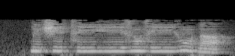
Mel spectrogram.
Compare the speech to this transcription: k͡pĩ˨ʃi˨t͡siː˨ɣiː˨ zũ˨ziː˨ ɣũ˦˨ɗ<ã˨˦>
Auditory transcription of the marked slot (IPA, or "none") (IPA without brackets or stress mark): ã˨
